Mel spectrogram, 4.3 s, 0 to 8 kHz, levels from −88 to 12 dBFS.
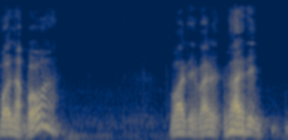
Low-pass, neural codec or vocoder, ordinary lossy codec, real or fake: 7.2 kHz; vocoder, 22.05 kHz, 80 mel bands, Vocos; AAC, 32 kbps; fake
